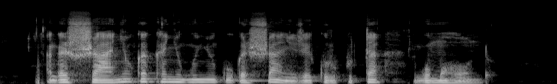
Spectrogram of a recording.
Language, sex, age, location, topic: Kinyarwanda, male, 18-24, Nyagatare, education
